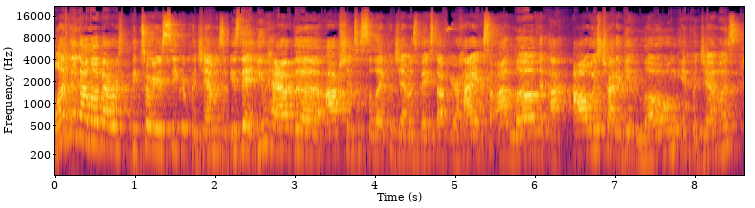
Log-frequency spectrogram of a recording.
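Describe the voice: In a room with audible echo, a woman speaks at a fairly quick pace with few pauses, a medium pitch, a bright, sharp tone and ordinary pitch variation.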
